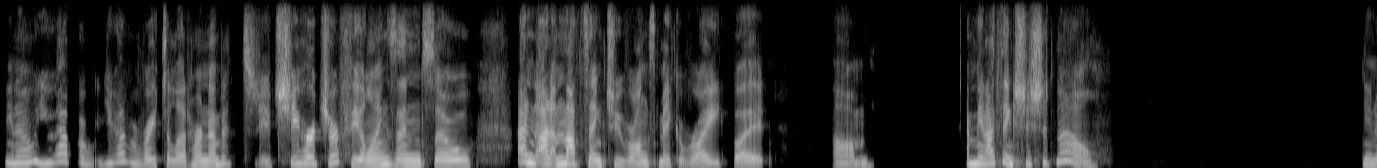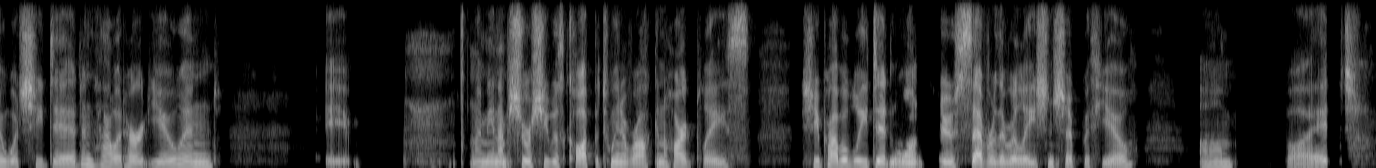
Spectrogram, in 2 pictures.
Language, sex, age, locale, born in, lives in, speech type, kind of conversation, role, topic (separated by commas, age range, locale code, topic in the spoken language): English, female, 60-64, en-US, United States, United States, conversation, advice, advisor, How do I decide whether to confront someone who hurt me?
